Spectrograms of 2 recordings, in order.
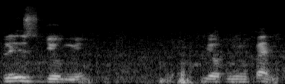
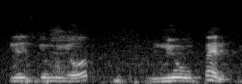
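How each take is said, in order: First: The word give carries the main stress. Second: The word your carries the main stress. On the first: The pen should be given, not taken. "When I put stress on give me" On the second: It must be the listener's pen, nobody else's. "Your, not any others"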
